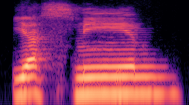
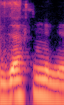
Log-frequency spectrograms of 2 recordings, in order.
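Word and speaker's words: ياسمين: ada lagi Jasmin ya Yasmin bukan Jasmin ya Jasmin bahasa Inggris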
